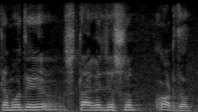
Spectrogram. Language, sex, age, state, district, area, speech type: Marathi, male, 60+, Maharashtra, Nanded, rural, spontaneous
